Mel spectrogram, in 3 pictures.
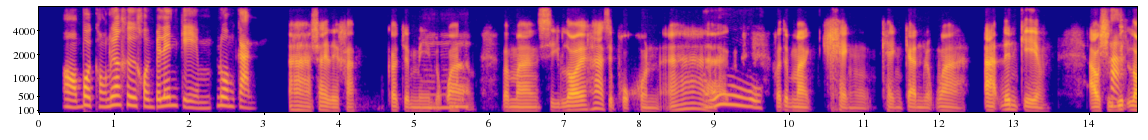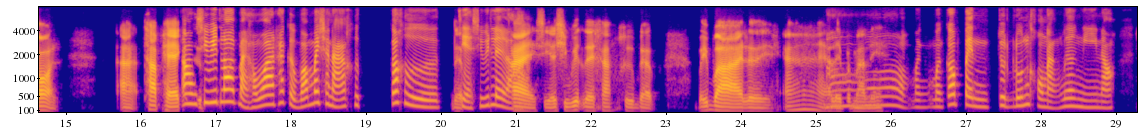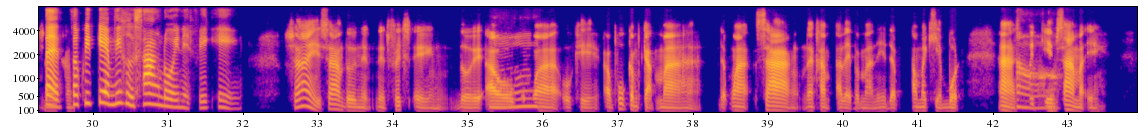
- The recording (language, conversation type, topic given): Thai, podcast, สตรีมมิ่งเปลี่ยนวิธีการเล่าเรื่องและประสบการณ์การดูภาพยนตร์อย่างไร?
- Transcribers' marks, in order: none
